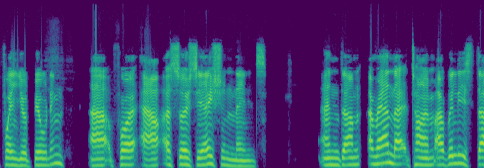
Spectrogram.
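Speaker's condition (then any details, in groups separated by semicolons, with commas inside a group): MND; voice may sound shaky from clonus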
